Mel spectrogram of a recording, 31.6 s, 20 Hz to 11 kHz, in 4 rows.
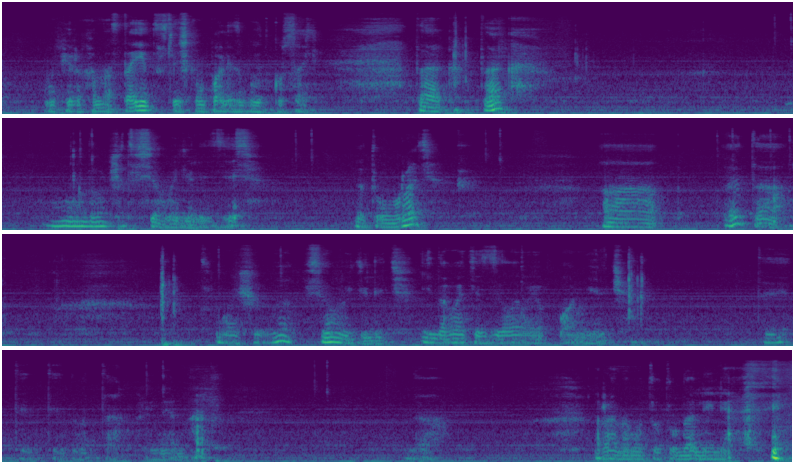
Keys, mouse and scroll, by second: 4.3 KP_3, 7.5 click, 8.5 click, 10.6 click, 12.5 click, 14.9 click, 17.2 b, 22.0 s, 26.7 click, 28.2-28.7 scroll up 3.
